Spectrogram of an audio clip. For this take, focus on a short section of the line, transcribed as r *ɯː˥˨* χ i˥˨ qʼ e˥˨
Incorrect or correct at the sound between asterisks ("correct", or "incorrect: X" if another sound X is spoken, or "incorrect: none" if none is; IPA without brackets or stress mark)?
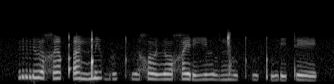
correct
